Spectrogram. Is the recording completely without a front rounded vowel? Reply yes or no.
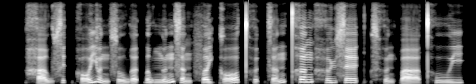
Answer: yes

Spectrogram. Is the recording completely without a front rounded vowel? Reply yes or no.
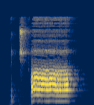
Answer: yes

